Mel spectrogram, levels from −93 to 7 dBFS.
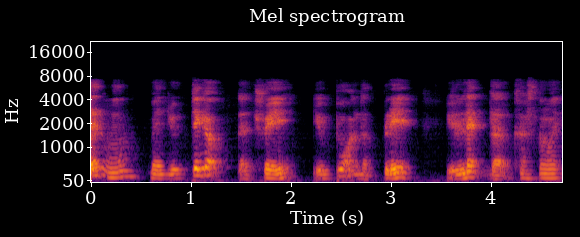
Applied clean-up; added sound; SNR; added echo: neural mask model DeepFilterNet 3.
